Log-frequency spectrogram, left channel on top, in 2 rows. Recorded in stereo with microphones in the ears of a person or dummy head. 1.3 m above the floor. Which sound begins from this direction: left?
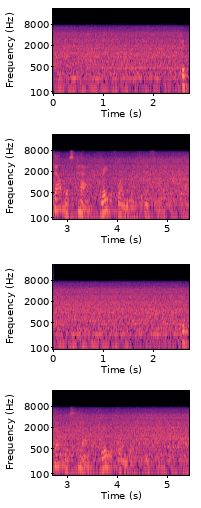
A man speaking, at 2.6 s.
